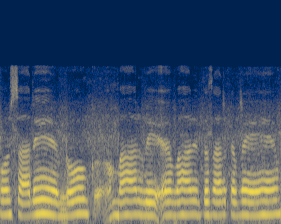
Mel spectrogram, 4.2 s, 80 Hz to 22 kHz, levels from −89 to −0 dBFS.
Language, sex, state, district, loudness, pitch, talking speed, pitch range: Hindi, female, Delhi, New Delhi, -12 LUFS, 200 Hz, 155 wpm, 195-205 Hz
